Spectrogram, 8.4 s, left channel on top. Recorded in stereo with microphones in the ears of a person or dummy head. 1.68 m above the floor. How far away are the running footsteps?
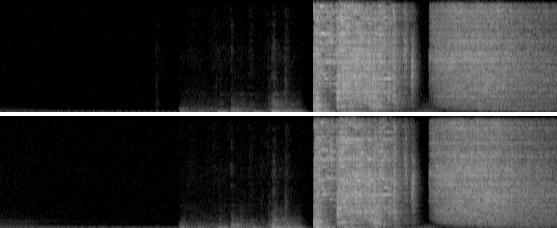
About 1.8 m.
